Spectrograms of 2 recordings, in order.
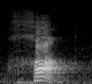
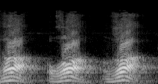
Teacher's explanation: Ini ketika kita ucapkan, itu bagian pangkal lidah di paling ujung itu menyentuh ke langit-langit. Sehingga ketika dia ke atas, suaranya lebih tebal. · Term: isti'la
